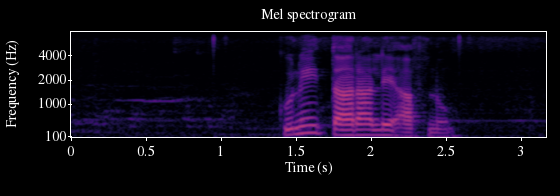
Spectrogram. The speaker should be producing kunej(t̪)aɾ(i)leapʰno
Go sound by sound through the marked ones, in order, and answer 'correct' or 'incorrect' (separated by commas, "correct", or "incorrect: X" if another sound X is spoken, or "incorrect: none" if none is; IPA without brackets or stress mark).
correct, incorrect: a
